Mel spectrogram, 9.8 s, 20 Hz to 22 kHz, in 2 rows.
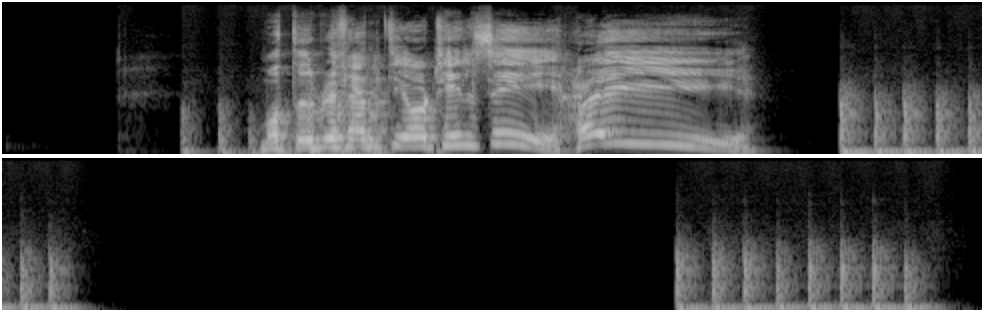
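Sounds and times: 
rapid heavy knocking on a wooden cellar door: 0:00.9 - 0:01.4, 0:04.2 - 0:05.3, 0:08.3 - 0:09.7
speech: 0:01.3 - 0:03.8.

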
